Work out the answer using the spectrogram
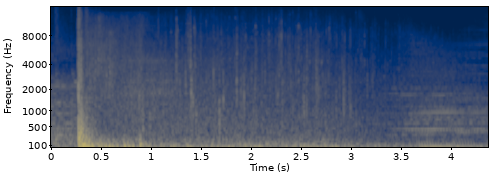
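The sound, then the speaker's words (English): An explosion blast in a military combat setting: one sharp, heavy boom, followed by a long rumbling tail that gradually settles. “Megan went unconscious as the blast launched her skyward 10 feet above the ground.”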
